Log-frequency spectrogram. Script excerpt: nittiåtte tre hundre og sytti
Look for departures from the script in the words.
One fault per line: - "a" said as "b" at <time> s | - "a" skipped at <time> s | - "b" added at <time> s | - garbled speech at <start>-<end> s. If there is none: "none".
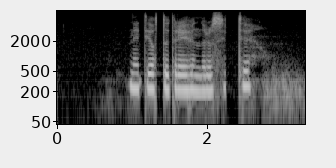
none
